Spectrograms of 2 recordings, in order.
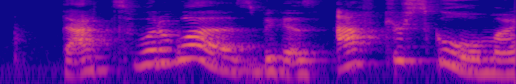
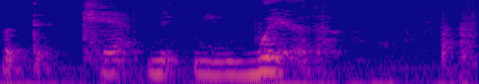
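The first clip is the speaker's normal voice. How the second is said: defiant whisper; 4 semitones lower, 12 dB quieter, slower than usual. A narrator's reading. Defiant aside.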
